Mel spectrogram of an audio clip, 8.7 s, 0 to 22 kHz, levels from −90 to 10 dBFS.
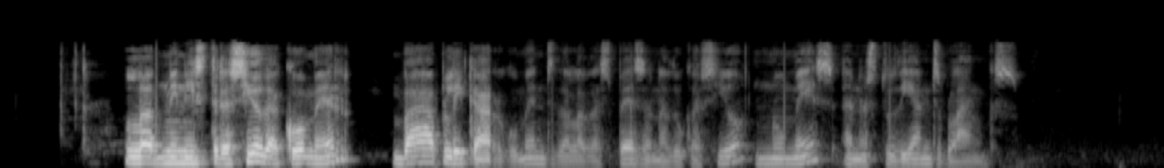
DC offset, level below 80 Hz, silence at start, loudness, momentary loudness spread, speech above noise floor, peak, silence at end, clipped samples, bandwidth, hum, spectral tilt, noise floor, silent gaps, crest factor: under 0.1%; -58 dBFS; 0.95 s; -16 LUFS; 21 LU; 59 dB; -2 dBFS; 1.15 s; under 0.1%; 8 kHz; none; -5 dB/octave; -77 dBFS; none; 18 dB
